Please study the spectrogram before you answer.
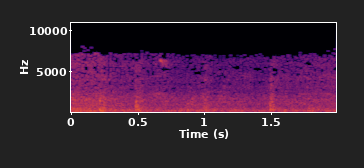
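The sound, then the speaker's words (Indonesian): Runaway train rolling on the tracks, with a steady, dense rumble and a few rhythmic wheel clacks over the rails and no voices. “Kereta ini sudah tidak dapat berhenti lagi.”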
